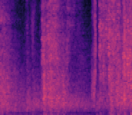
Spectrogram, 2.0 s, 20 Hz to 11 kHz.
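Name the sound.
incoming gunfire hitting vortex shield, Titanfall 2 video game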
